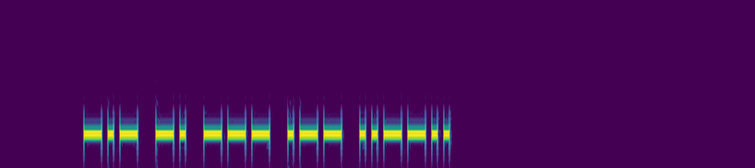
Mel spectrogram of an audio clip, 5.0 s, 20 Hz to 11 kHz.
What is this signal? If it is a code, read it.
Morse code, heard as a keyed tone, about 30 wpm, 700 Hz. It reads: KNOW?
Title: 4x Word-Spacing - Sentences from Top 100 Words - 30wpm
